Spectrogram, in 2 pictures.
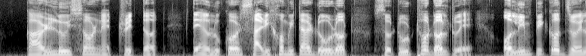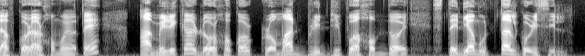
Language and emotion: Assamese, happy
